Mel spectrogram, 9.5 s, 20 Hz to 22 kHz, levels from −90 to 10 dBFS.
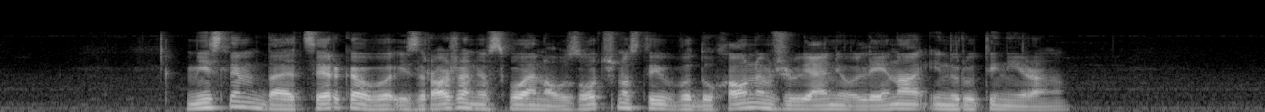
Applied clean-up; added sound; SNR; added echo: none; none; none; none.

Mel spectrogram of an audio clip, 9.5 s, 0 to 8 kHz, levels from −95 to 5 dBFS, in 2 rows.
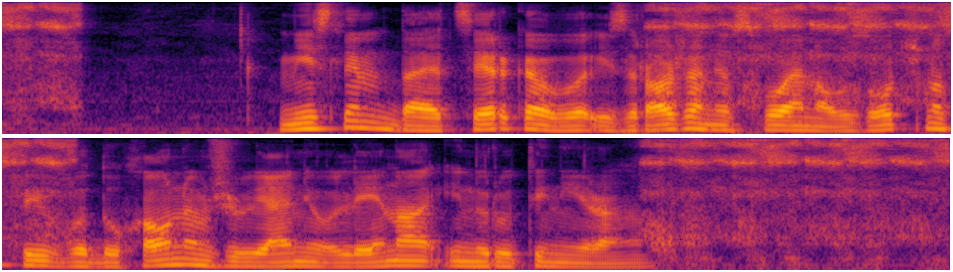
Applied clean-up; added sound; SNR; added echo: none; Writing; 12 dB; none.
